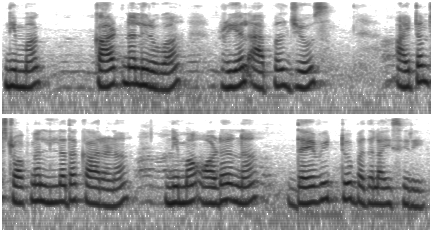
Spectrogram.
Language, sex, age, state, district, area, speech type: Kannada, female, 30-45, Karnataka, Bidar, urban, read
